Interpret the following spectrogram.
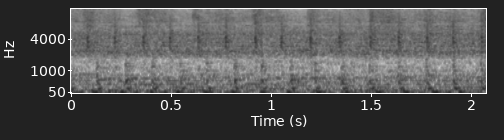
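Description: Heavy metal band playing live at full volume: distorted guitars over very fast, unbroken drumming.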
